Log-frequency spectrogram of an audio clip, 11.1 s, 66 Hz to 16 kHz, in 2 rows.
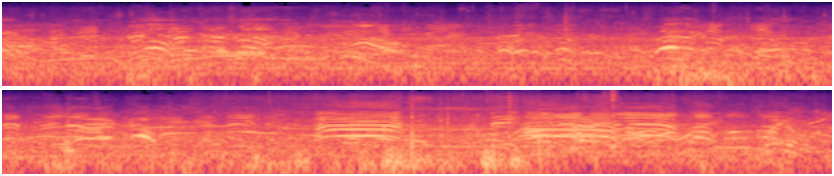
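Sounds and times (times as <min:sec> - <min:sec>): people shouting and yelling: 0:00.0 - 0:11.0.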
